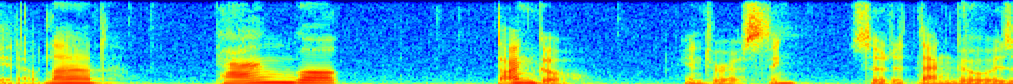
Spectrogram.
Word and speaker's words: 単語: 単語 Tango. Interesting. So the tango is a word. And I can actually get that back. 単語単語単語 Tango. Tango. Tango. So it's very quick. Alright, so it's a very quick pronunciation.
